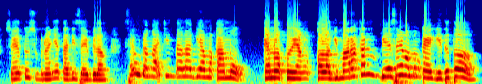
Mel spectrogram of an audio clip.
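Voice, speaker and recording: A woman's voice: sits high, muffled recording. A woman in her forties from Indonesia, giving a religious talk to women and telling stories in which she acts out the voices of the people she quotes. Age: 40s. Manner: animated storytelling, acting out quoted voices. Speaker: preacher.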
